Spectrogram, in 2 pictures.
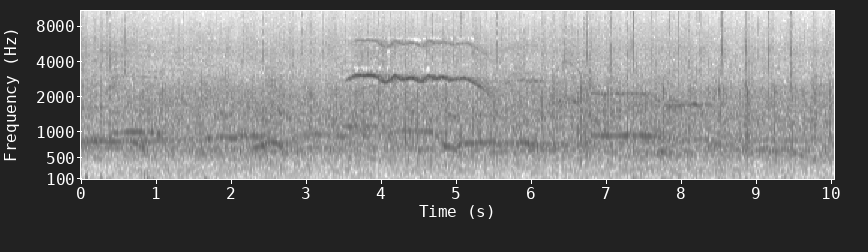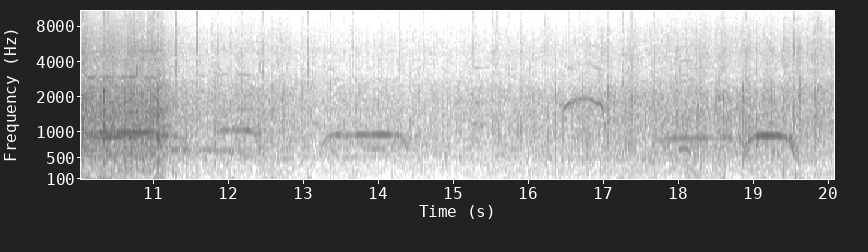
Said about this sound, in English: Do you think you could do me a favor? Can we just stand and just applaud the Lord for what he's done in each and every one of these people?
